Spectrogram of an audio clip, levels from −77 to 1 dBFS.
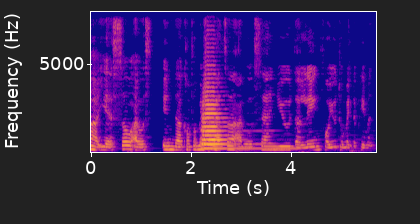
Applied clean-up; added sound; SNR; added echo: classical method log-MMSE.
